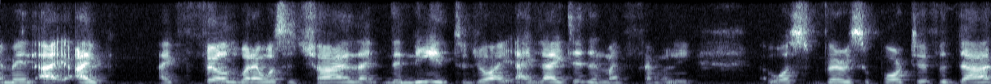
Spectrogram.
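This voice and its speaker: Speaking at a moderate pace in a Spanish accent, a man with medium pitch and a bright, sharp tone keeps his intonation flat and monotone. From Cuba. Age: 30s. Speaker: artist and tarot illustrator. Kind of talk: interview. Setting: live stream. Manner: halting.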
